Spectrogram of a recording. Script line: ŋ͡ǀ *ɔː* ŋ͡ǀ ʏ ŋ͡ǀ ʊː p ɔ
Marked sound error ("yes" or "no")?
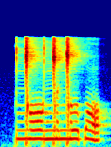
no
